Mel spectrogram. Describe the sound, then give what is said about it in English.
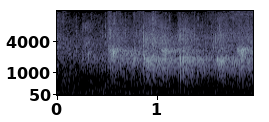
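A church audience claps together during a sermon in a steady wash of applause that swells slightly after the first half second and holds for about two seconds, soft overall with no voices over it. “Yeah, that's a good time to clap.”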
